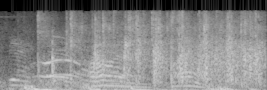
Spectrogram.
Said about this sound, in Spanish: Aplauso en esta calle San Jerónimo.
